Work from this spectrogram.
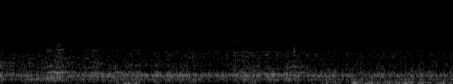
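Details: Honey bees in a hive as several young bees emerge from brood cells; a continuous low buzzing drone holding a steady pitch, with faint rustling and knocks beneath it.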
